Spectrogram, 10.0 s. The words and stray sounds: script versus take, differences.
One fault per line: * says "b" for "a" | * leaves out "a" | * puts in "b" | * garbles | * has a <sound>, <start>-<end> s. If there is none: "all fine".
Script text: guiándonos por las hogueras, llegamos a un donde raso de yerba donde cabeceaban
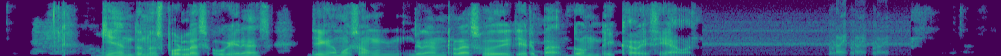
* says "gran" for "donde"
* has a laugh, 8.3-8.9 s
